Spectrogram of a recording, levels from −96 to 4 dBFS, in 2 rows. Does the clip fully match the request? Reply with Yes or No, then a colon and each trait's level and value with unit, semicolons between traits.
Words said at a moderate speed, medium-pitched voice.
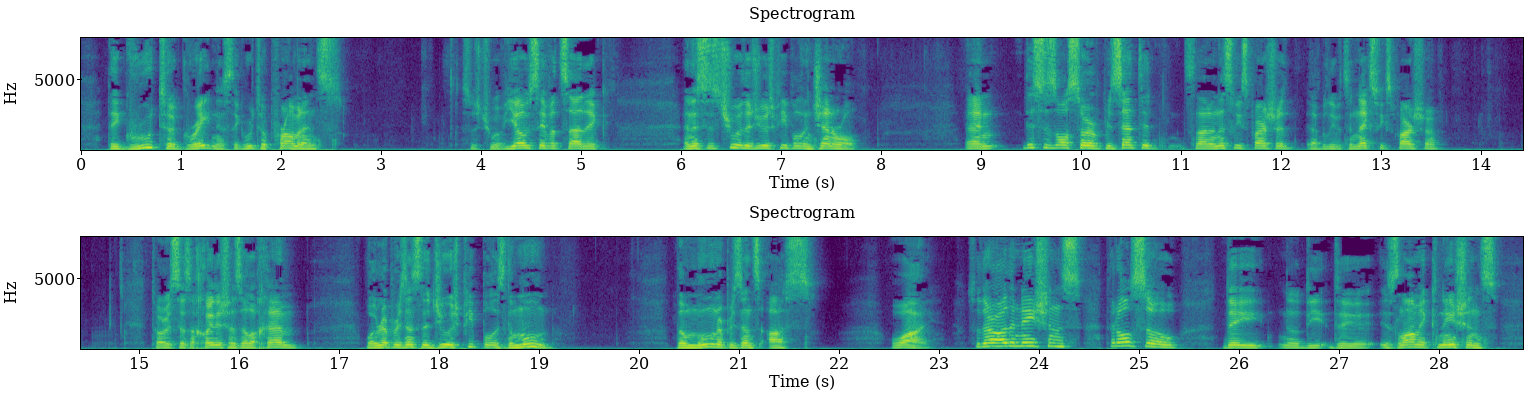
Yes: average, 150 wpm; medium, 155 Hz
